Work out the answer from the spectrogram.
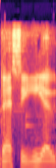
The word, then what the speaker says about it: SEO: Both are initialisms, so you pronounce each letter as in SEEM and SEO, just like the CIA isn't pronounced Kia but CIA.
